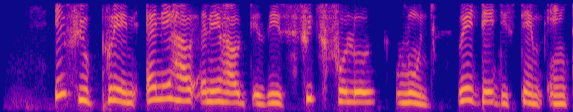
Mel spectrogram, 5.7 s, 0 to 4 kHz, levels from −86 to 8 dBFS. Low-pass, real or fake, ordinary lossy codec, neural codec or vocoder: 3.6 kHz; fake; none; codec, 16 kHz, 16 kbps, FunCodec, trained on Chinese and English, 50 frames a second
